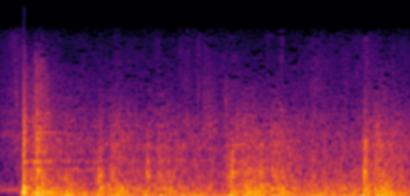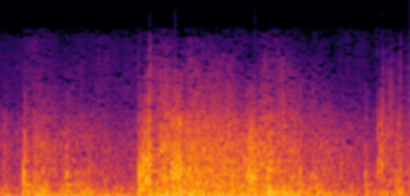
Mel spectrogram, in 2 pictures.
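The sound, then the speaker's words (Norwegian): Heavy, continuous rumbling booms of artillery fire from both sides at the front line at Bakhmut, Ukraine, with repeated deep thuds and blasts rolling into one another, loud and sustained, with no voices. “Du hører lyd fra Bakhmut, et spesielt varmt område ved den lange frontlinjen i Ukraina. Her brukes det spesielt mye artilleri fra begge sider.”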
